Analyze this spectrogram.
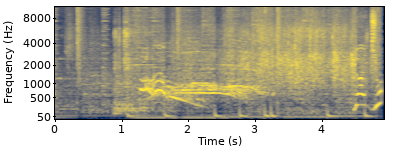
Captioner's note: spectators applauding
